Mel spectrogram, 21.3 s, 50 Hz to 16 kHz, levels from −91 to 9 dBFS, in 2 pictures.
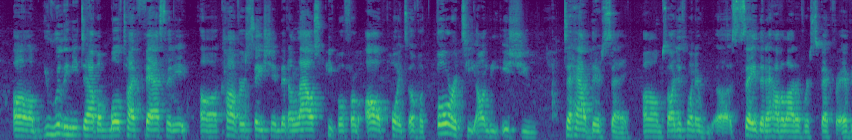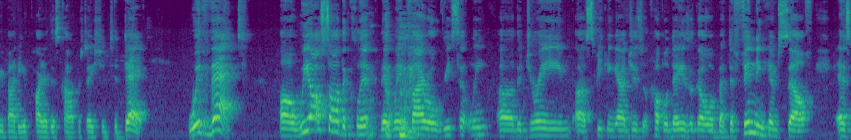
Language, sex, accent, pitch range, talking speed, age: English, female, American, 155-195 Hz, 215 wpm, 40-59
